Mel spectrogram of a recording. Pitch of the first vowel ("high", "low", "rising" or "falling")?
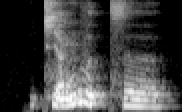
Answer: rising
